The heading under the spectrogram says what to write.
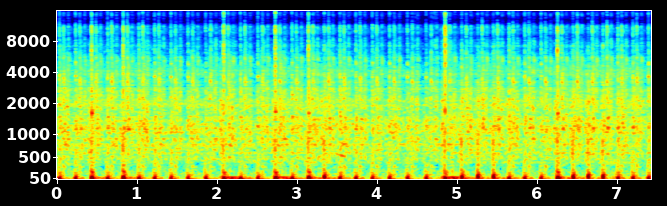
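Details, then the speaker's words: Petter A11 (A1 series 2) vintage single-cylinder stationary engine, owned 12-13 years, stored damp in a container for four years, first run after revival: uneven, stumbling thump about two and a half beats a second, missing; owner suspects fuel starvation from dirt in the carburetor. "No, I think we're getting fuel. Pretty sure. [Applause] Yeah, I think they're going fuel starvation. I think the carburetor's got a little bit of crap in it."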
